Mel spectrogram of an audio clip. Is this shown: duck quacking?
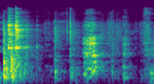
no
